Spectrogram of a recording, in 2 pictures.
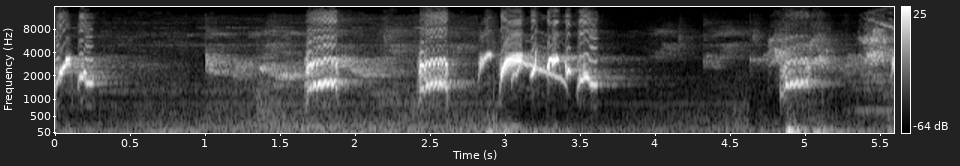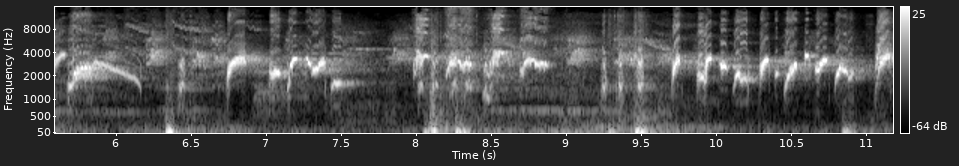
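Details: Red-whiskered bulbul's doubled 'bueng' song, slow and distinct, for caged birds to copy: repeated phrases of sweet whistled slurs building into long rapid runs, with occasional low knocks in the background.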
